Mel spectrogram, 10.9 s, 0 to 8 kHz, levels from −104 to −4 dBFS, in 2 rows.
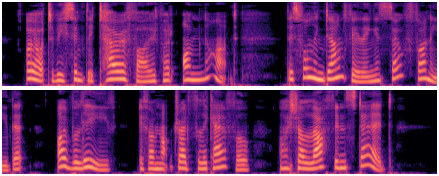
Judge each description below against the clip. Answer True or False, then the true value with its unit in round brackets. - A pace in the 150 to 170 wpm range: True (155 wpm)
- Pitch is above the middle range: True (225 Hz)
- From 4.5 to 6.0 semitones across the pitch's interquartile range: True (4.8 semitones)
